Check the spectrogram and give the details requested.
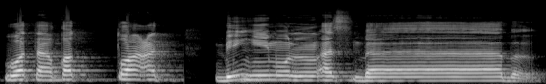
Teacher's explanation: تو جب تا اور طا ایک ساتھ میں آ جاتے ہیں تو تھوڑا سا اس کو پڑھنا ہارڈ ہوتا ہے، کیونکہ تا نرمی کے ساتھ میں پڑھا جاتا ہے اور طا کو پر کر کے پڑھا جاتا ہے، منہ بھر کے پڑھا جاتا ہے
